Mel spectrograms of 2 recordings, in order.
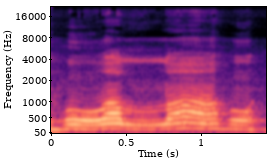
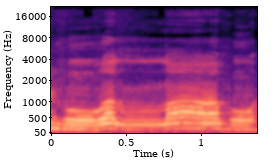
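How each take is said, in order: Both takes have the same delivery.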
